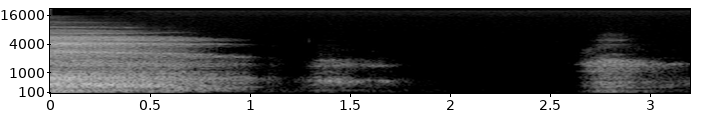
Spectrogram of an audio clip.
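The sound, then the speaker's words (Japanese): A breathing exercise: one long, audible out-breath like a deep sigh, then two shorter, softer breaths separated by silence. “吸って、吐いて”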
